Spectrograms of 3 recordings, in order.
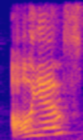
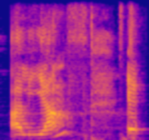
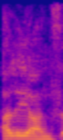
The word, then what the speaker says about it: Allianz: about to learn something most americans call it alliance but the correct german pronunciation is allianz okay see yeah allianz i i really didn't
